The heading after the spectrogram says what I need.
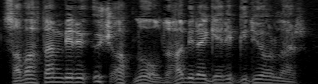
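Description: A man's voice: medium pitch, big pitch swings, normal speed, fairly bright tone, voice pushed up. A man voicing a young servant who chattily passes on village gossip to his master. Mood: reporting. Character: loyal young farmhand, eager to report.

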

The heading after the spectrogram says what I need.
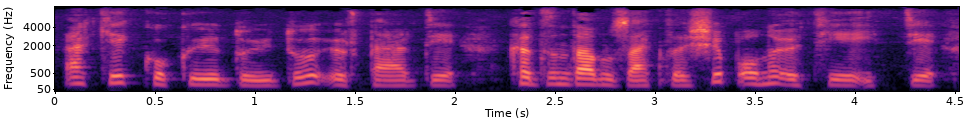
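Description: An audiobook narrator reading a dramatic novel in an intense, measured way, on a dry, slightly dull recording. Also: mid-range voice, a little mellow, dry recording.

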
